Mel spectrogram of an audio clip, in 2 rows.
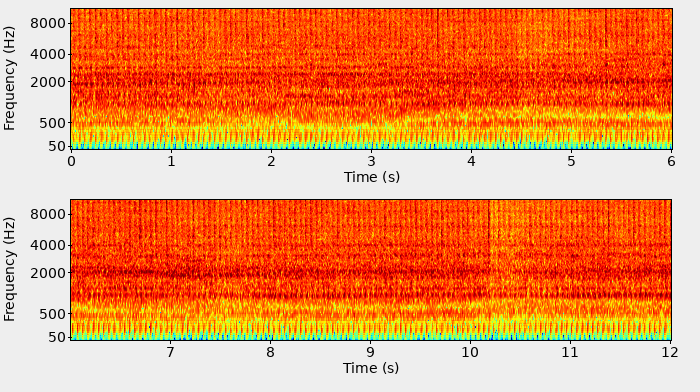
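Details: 2006 John Deere L110 with a Kohler Command 17.5 hp engine, after sitting two years, with a new battery, stale gas drained and overfilled oil reduced: a steady, even chug at constant speed with no misses or surging. Runs healthy, with some oil burning off the muffler.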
